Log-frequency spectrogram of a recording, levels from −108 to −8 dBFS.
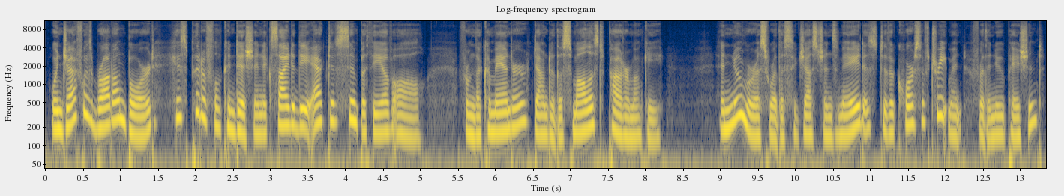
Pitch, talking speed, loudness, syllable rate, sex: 185 Hz, 180 wpm, -17 LUFS, 5.3 syllables/s, female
